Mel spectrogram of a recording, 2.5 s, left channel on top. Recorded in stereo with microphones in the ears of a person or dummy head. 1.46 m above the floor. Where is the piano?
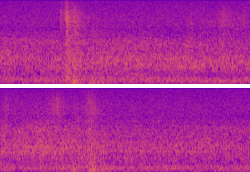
I don't hear a piano.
